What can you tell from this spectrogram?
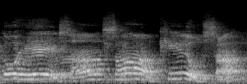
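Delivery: high-pitched mimicry of Maryland street talk; exaggerated Maryland accent, teasing; Maryland slang imitation.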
